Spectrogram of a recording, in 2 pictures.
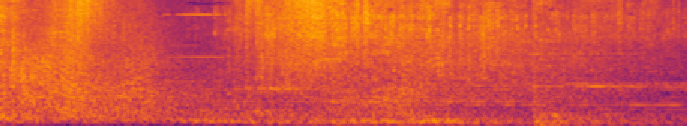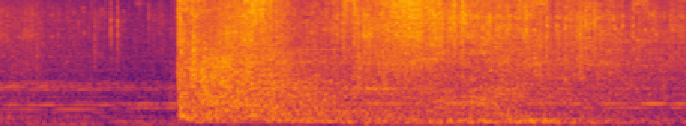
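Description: Incendio fire spell cast in the Hogwarts Legacy video game: two loud whooshing bursts with booming low rumble, separated by a quieter mechanical hum, with no talk.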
